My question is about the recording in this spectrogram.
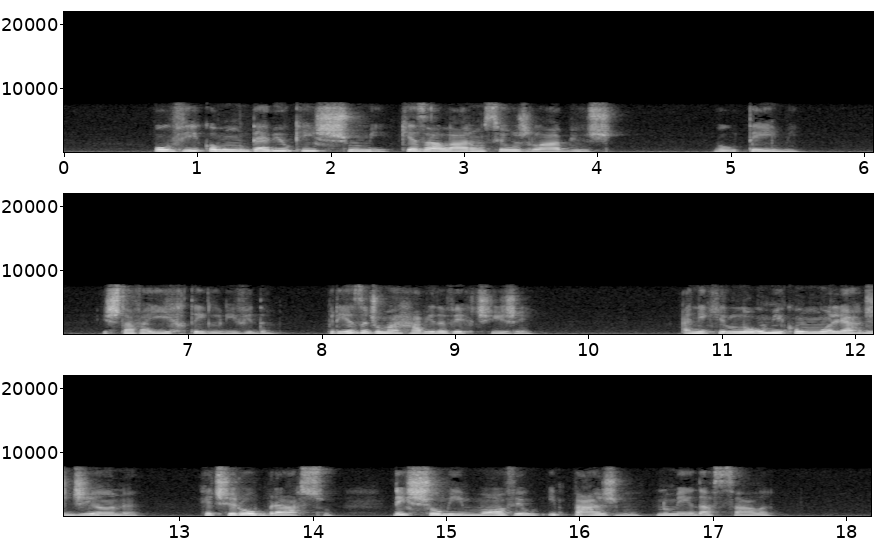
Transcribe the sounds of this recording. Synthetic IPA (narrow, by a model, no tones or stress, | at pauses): owvikõmʊũd̪ɛbiʊkejʃũmɪkɪezalaɾɐ̃w̃sewʒlabjʊʃ | vowt̪ejmɪ | ɪʃt̪avɐiχt̪ɐɪlivid̪ɐ | pɾezɐd͡ʒɪũmɐɦapid̪ɐveχt͡ʃiʒẽj̃ | a̰nikilowmɪkõw̃ũoʎaɾd͡ʒɪd͡ʒiɐ̃nɐ | het͡ʃiɾowʊbɾasʊ | d̪ejʃowmɪːmɔvewɪpaʒmʊnʊmejʊd̪ɐsalɐ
